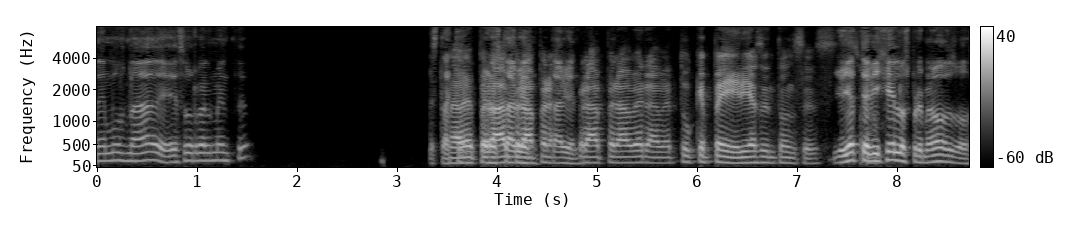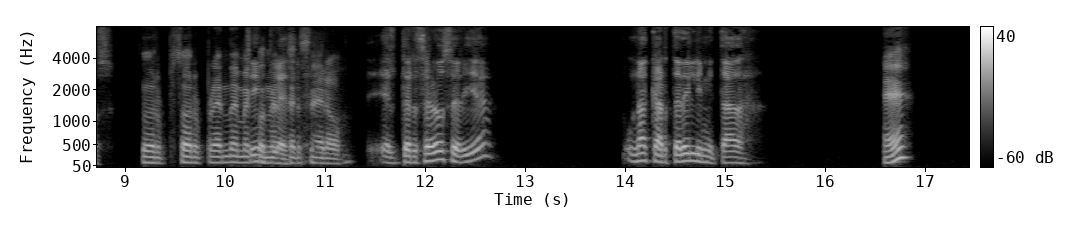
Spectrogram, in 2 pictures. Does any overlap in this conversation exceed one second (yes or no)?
yes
